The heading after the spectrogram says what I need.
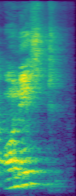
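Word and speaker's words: honest: है, ऑनरेबल, और यहां पर क्या आता है, ऑनेस्ट, और यहां पे क्या आता है, एयर।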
